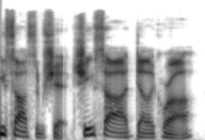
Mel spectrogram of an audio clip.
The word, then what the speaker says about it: Delacroix: It's his name's hard to pronounce. It's Delacroix. – Delacroix. It has an X in it, and it's just so unnecessary. Like, what's up with French? – It's French.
